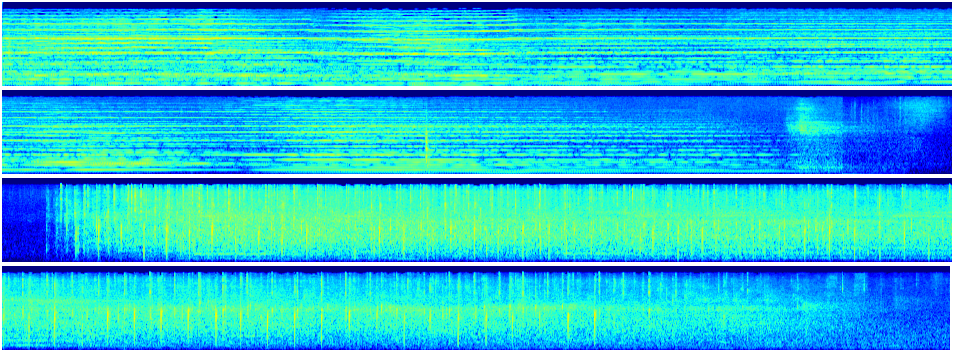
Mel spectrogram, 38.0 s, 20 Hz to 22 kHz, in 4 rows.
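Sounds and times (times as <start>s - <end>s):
audience applauding: 19.4s - 37.1s.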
